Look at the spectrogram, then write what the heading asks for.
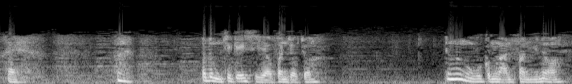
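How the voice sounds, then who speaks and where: A man's voice: medium pitch, lively intonation, fairly quick, close to an everyday voice. Dull-sounding Cantonese radio drama hero played by a man. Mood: weary, polite. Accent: Hong Kong Cantonese. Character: injured Chinese male adventurer, confident and persuasive. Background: music.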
